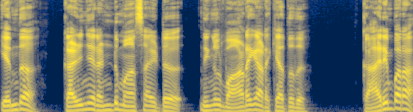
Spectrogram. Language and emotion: Malayalam, angry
